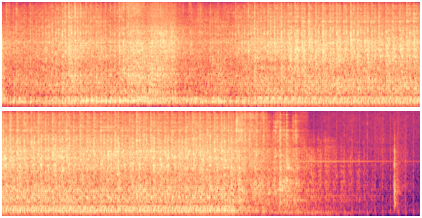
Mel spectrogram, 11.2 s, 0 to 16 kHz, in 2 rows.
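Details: Harley-Davidson Dyna Street Bob V-twin with new Horsepower Inc (HPI) 2-into-1 exhaust and new air cleaner: deep, even loping thump about three or four beats a second, steady until switched off; normal V-twin idle.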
